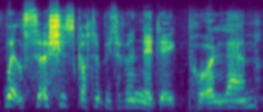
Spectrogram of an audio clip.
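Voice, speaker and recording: A fussy housekeeper. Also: female voice, lowish voice, expressive, normal speed, fairly bright tone, breathy edge. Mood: homely. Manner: homely, chatty, slightly defensive. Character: older female cook-housekeeper, fussy and motherly. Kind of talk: 1940s radio acting. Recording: old radio broadcast.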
